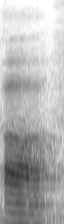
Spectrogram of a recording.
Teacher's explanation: इसके बाद है विवृत स्वर। विवृत में आ, इसके उच्चारण में मुख सबसे अधिक खुलता है, सबसे ज़्यादा खुलता है।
